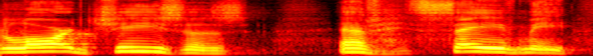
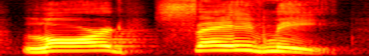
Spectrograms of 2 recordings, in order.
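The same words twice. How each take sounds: First: Slow, lower, pleading prayer; slow hushed plea for rescue. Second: Peter crying out as he sinks, raised but not screamed; mild cry for help. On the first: Peter retold, pleading as he sinks. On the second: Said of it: "he cried, saying". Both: Acted.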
